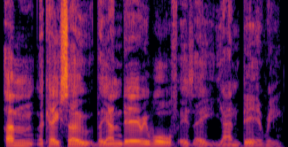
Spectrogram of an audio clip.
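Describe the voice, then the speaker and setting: A man's voice: medium pitch, slow, a little mellow, no room sound, studio quality. A British man answering fan questions in a casual, unscripted way, blunt and joking, with plenty of swearing. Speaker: voice actor and content creator answering fan questions.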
